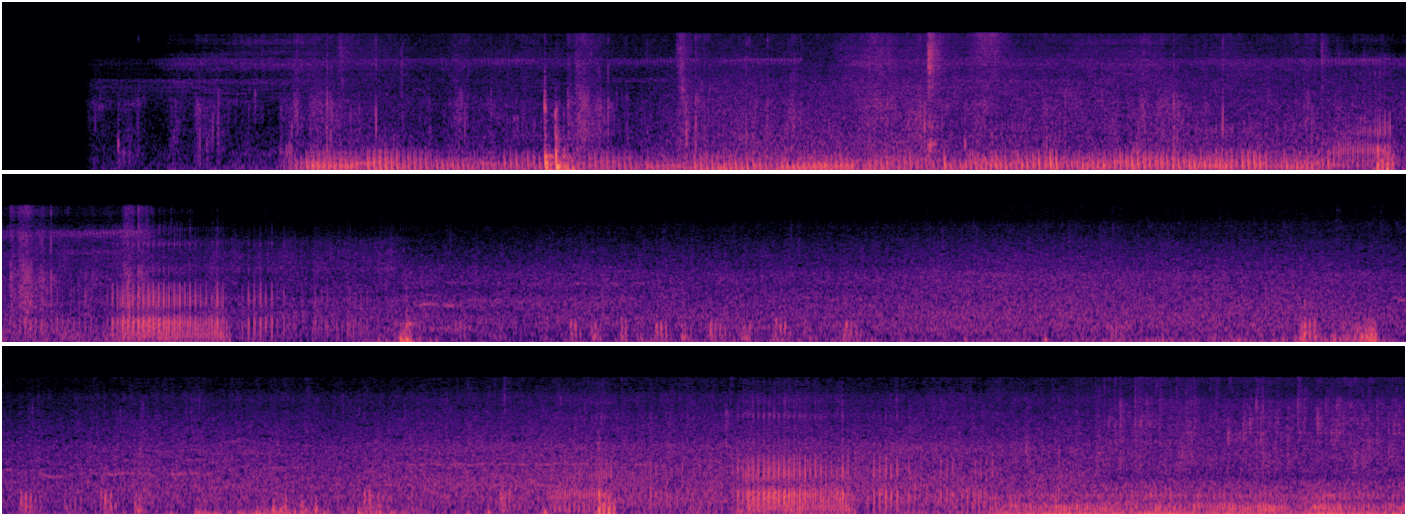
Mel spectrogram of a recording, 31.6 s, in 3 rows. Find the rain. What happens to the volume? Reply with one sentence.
The volume of the rain goes up.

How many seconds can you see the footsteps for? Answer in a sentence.
You can hear the footsteps for 11 seconds altogether.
